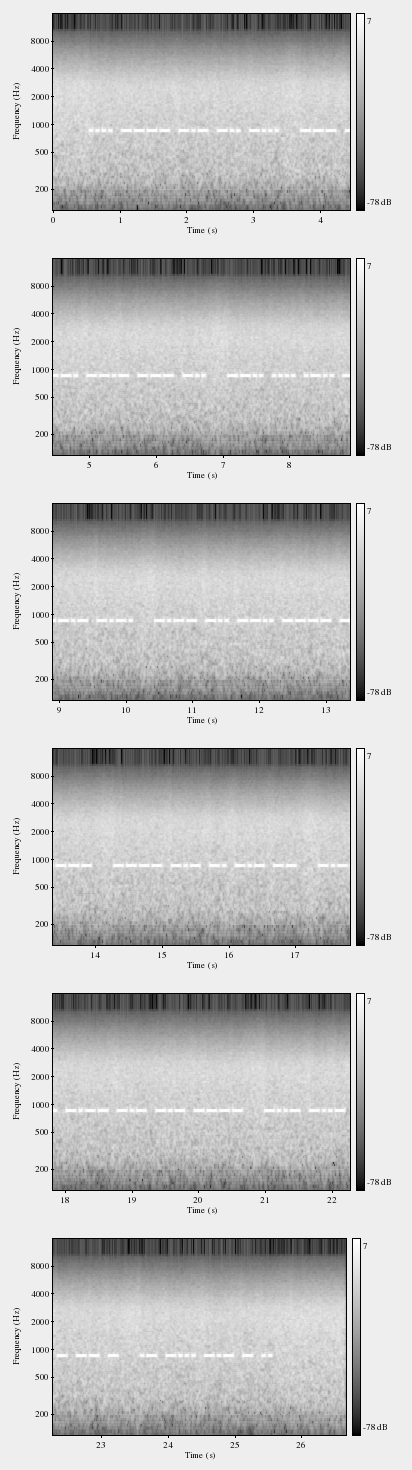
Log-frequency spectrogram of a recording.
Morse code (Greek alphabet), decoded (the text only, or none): ΗΧΚΔΒ ΟΓΨΟΔ ΖΗΛΨΘ ΥΔΖΧΧ ΧΚΝΚΜ ΘΥΚΚΧ ΞΞΤΜΤ ΑΒΚΤΙ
